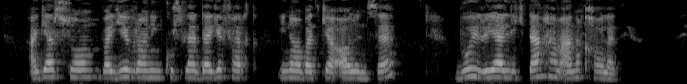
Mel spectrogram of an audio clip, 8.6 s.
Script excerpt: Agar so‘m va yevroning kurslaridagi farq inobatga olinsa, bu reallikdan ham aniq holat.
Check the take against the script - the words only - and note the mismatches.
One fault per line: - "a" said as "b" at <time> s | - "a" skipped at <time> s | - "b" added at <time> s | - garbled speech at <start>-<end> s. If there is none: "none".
none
